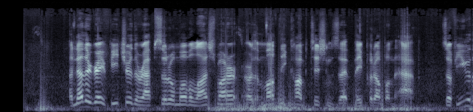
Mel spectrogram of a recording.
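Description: A man speaks calmly and clearly, close to the microphone, outdoors.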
